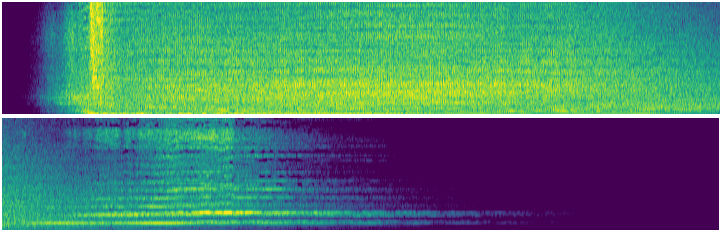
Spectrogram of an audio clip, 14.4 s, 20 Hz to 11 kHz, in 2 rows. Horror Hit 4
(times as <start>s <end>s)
0.8s 9.1s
